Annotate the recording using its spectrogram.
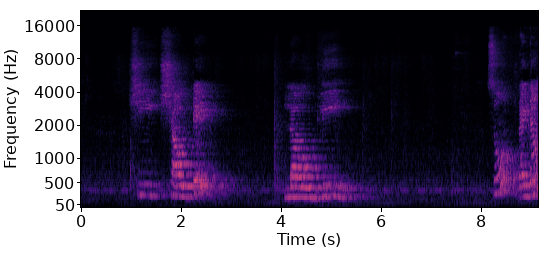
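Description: A woman speaks clearly and with animation, heard up close.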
